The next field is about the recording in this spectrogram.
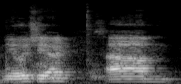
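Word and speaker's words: Nielluccio: Sanj, guys, how do you pronounce it? Neoluccio? Neoluccio. Neoluccio is the Corsican way of saying Sangiovese.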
